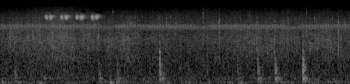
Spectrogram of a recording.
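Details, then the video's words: Grass insects, likely crickets, heard in a sound meant to lure cats: four quick high chirps come early over a faint steady trill, followed by a few soft clicks. "고양이가 좋아하는 벌레 울음소리를 들려주세요! 🦗 (풀벌레 울음소리)"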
